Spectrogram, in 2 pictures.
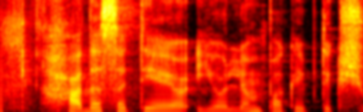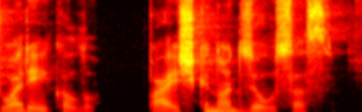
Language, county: Lithuanian, Kaunas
